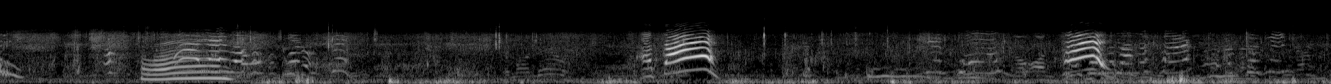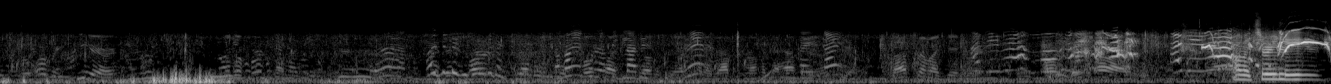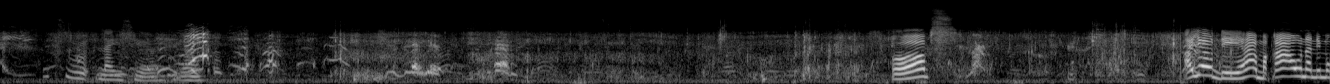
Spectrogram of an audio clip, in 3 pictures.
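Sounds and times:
people talking and calling out: 0.0s - 39.9s
water splashing: 0.0s - 39.9s.

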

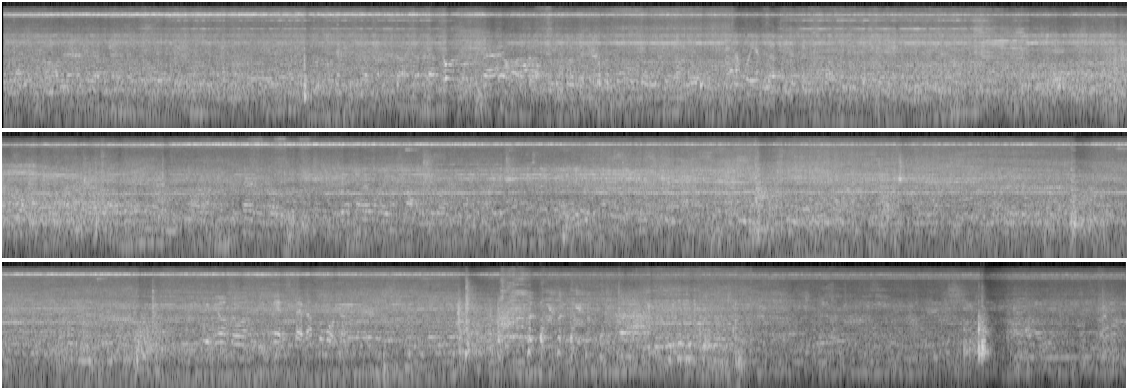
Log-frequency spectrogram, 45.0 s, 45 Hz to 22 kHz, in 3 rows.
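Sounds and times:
indistinct voices: 0.0s - 44.9s
machinery noise: 0.0s - 44.9s
faint high whines: 0.1s - 36.6s.

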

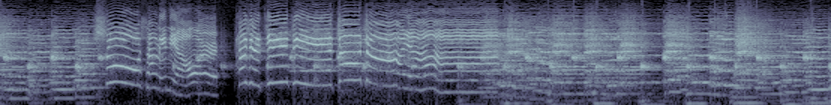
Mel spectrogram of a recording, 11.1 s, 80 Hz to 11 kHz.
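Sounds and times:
instrumental accompaniment: 0.0s - 1.8s, 2.9s - 11.0s.

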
